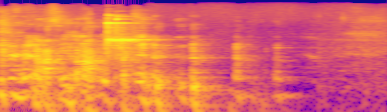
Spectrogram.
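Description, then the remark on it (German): Glasses clink together in a toast, a bright ringing tap amid chuckles and murmured voices, followed by a couple of softer clinks as the chatter fades. “Okay, Prost.”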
